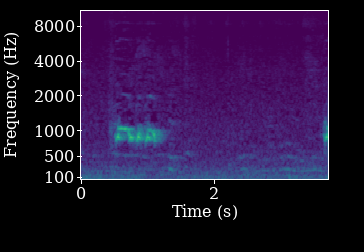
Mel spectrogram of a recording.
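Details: Indonesian perkutut crossing, a crossbred zebra dove kept caged for singing contests: one trilled, purring coo phrase, then silence, then the next phrase just starting at the end.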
